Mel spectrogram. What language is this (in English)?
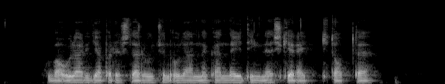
Uzbek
